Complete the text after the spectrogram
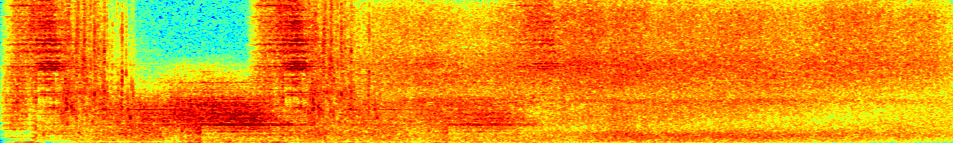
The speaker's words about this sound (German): Die Nordsee, Lebensraum der Extreme. Ebbe und Flut bestimmen das Leben im Wattenmeer.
